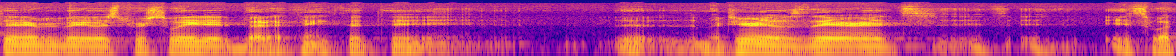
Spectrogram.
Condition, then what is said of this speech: Parkinson's disease. Writing and speaking is your livelihood, and both are affected by this.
